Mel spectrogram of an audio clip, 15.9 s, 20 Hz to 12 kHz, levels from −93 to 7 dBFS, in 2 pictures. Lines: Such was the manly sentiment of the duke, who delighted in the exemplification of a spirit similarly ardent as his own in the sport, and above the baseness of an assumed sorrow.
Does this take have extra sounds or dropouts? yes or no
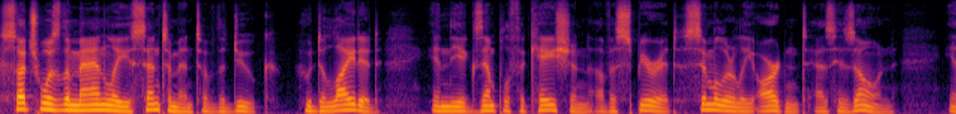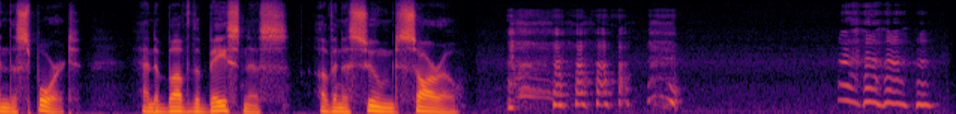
yes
